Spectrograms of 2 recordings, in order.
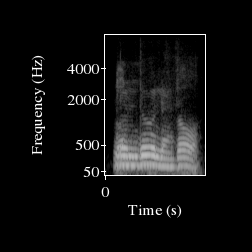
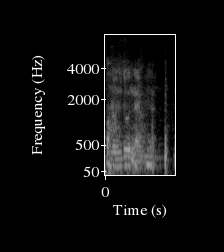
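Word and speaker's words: لندنَ: Cara bacanya apa? Lunduna. Lun lun luna, luna, lun di doma. Ustaz doma lunduna. Lunduna. Lunda. Lunduna. Lunduna. Berarti semua lundun yang ujung yang fathah yang ujungnya saja ya.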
